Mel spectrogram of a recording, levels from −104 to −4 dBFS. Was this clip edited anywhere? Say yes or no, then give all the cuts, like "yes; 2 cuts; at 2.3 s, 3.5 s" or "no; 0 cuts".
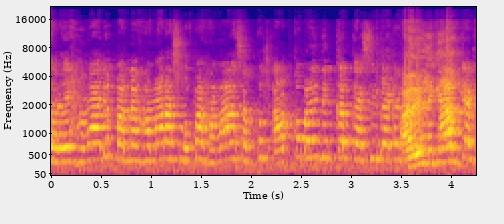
no; 0 cuts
